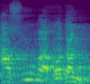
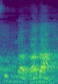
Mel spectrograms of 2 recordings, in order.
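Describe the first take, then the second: First: The last word ends with an n sound. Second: The last word ends on a vowel. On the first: The speaker calls it right. "শব্দটা হচ্ছে আসুমা গাদান" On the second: The speaker calls it wrong. "আর আমরা বলি নাওয়াইতু আন আসুমা গাদা, গাদা বানিয়ে দিলাম"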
